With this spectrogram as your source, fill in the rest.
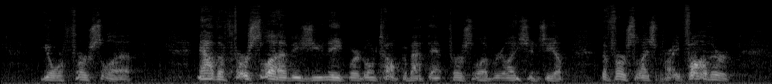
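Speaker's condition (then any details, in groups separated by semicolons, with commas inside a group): Vocal fold paralysis, bilateral; speaks with false vocal folds; voice partly regained since loss about 9 years ago, false-fold voicing on camera exam, Baptist Hospital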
